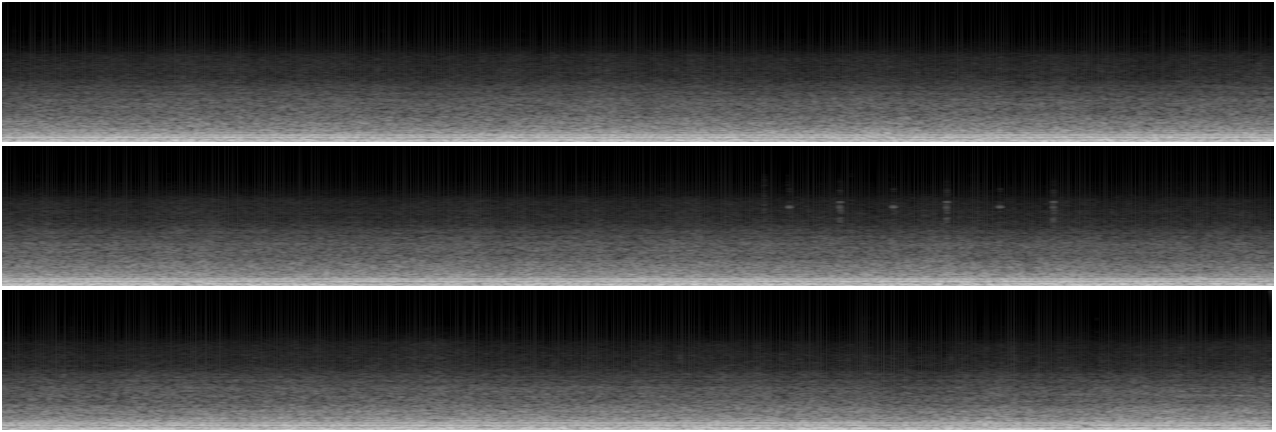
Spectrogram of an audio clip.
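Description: Car cruising on a motorway: a steady low rumble of road and engine noise with a constant hum, unchanging throughout.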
